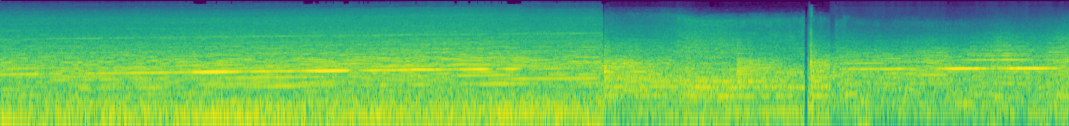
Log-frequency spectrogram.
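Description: Race car engines in a Le Mans racing simulator game drone continuously with a rising whine, then the tone shifts abruptly partway through, as though the view or car changes. The sound is moderately loud, with no talking.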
